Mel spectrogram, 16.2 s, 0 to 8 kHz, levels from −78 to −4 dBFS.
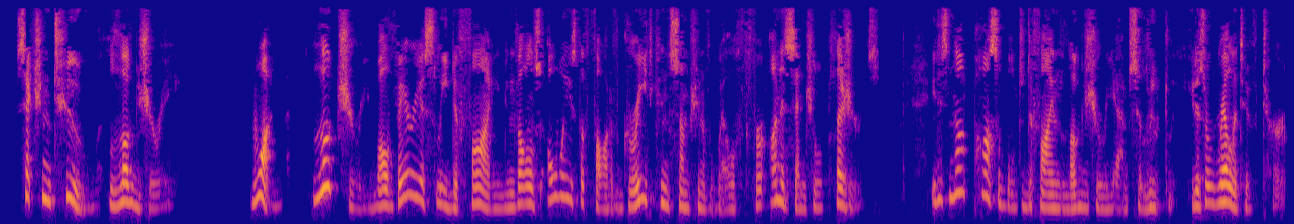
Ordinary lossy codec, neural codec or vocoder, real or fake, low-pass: MP3, 32 kbps; vocoder, 22.05 kHz, 80 mel bands, HiFi-GAN; fake; 7.2 kHz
